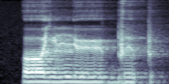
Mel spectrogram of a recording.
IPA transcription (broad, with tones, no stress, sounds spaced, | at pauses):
o˨ lʲ n̪ ʉː˨ b ɨ˨ p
